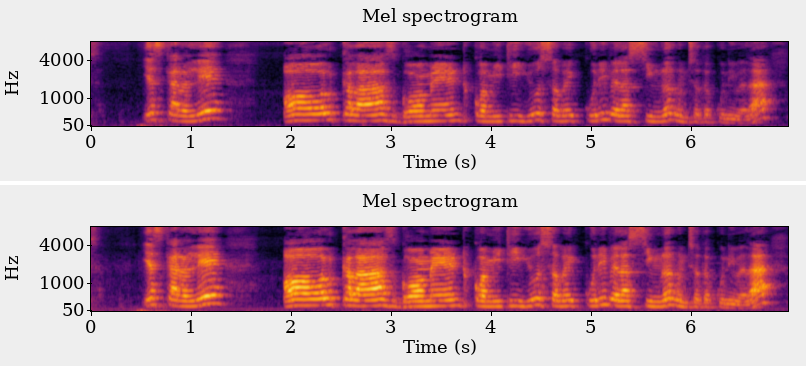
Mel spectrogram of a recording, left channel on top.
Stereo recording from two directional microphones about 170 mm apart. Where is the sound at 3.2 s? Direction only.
40° left (ahead or behind).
